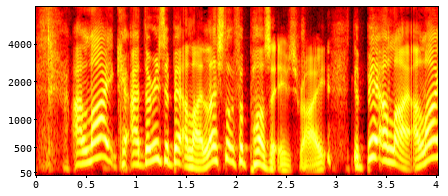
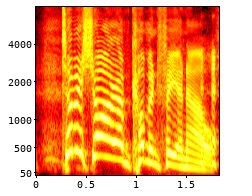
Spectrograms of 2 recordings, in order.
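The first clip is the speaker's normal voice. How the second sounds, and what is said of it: Put-on Irish accent. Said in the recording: “the Irish remake ... it's not a scary accent”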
